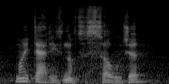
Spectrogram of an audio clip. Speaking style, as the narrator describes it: Doreen whispered, but she was unconvinced by her own doubts

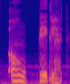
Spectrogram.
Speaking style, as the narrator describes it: said Pooh excitedly

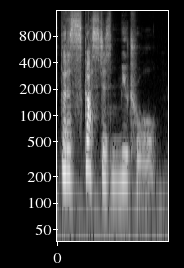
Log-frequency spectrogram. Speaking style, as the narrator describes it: Zuko snaps

